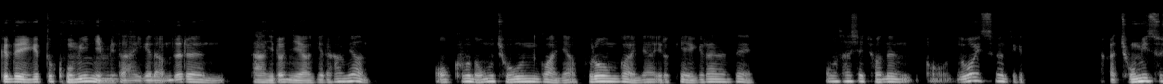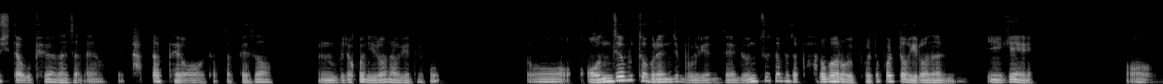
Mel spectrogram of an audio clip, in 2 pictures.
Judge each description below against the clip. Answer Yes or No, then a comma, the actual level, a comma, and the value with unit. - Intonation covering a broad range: No, average, 5.0 semitones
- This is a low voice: Yes, low, 115 Hz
